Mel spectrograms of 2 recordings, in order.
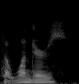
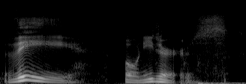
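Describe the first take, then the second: First: The name starts with 'wun' and sounds like 'wonders'. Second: The name starts with 'oh' and sounds like 'oh-nee-ders'. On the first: The speaker calls it right. "It's the Wonders" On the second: The speaker calls it wrong. "everyone was mispronouncing it. They were calling it the Oneaters"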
